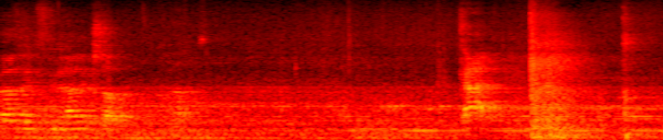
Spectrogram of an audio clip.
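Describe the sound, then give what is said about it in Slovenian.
Dull thumps of a man's hand slamming down on a table in an authoritarian gesture, a few sharp strikes standing out near the end over a low, murky background. “Ašenbach pa je še avtoritarno z roko udaril po mizi, da je podaril svojo nadvlado.”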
